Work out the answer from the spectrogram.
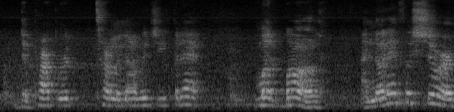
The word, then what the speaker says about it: mukbang: Like a lot of the mukbang, correction, the proper terminology for that, mukbang.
